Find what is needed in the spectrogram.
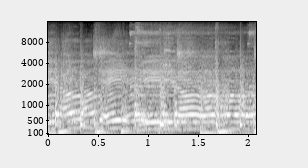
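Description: Live Rajasthani devotional folk band playing: a wavering melody line over a steady dholak drum beat.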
